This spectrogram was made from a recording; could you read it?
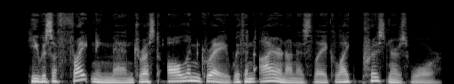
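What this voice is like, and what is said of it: Usual voice. Nothing is said of it.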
